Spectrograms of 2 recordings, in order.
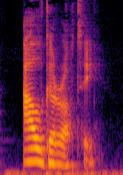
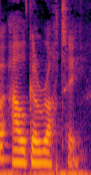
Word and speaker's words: Algarotti: Count Francesco Algarotti. – Algarotti. – Count Francesco Algarotti.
